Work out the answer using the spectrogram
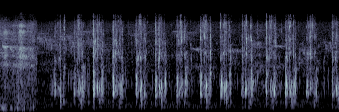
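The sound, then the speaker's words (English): A pet animal drinking: a quiet, steady run of many soft, wet lapping clicks at an even, rhythmic pace, with no talking. “So that's the sound of Golly having a drink”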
